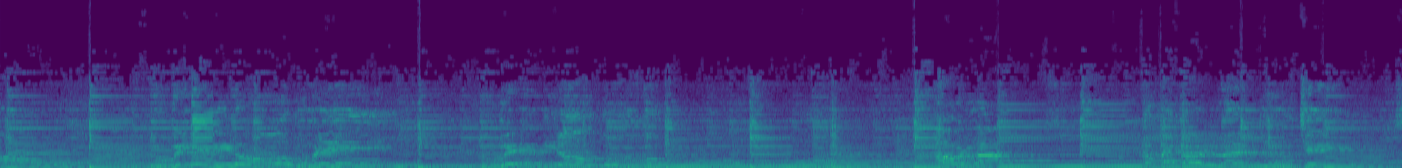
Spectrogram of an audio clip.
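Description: Steel-string acoustic guitar (a Tanglewood) played in a slow country ballad, with a man singing along into a microphone.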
